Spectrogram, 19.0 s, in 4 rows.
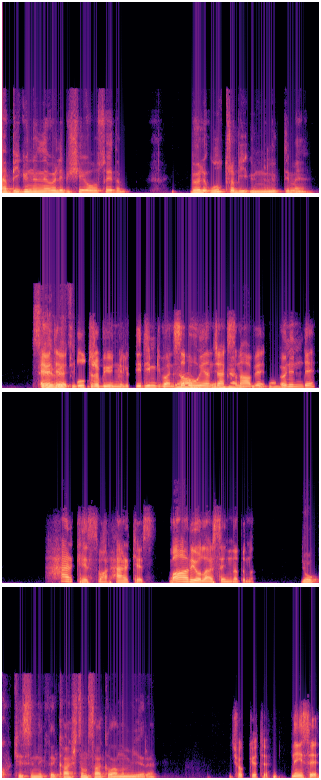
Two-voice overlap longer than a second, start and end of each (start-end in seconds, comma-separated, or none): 7.3-9.1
